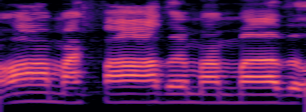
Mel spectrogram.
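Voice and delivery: put-on East Coast accent. Imitating how people in Maine talk: imitating a Maine accent. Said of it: "I will sometimes feel East Coast accent coming out".

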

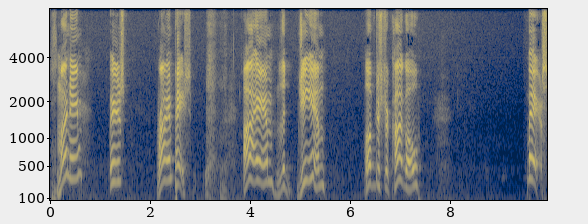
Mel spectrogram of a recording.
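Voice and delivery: put-on very high-pitched, grizzled old prospector voice. Mocking how the Chicago Bears GM talks, do Ryan Pace as old prospector mixed with Captain Kirk. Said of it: "like an old prospector missed with like Captain Kirk".

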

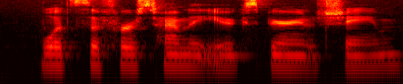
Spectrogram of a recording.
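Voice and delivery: ordinary talk, nothing marked

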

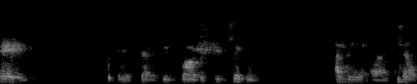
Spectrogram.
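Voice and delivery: deep voice, dropped way down. Taking a turn at a Shaq impression. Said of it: "can I do mine?".

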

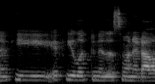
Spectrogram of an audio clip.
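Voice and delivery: ordinary delivery

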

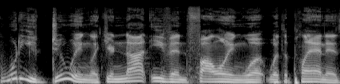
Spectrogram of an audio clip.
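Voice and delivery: ordinary talk

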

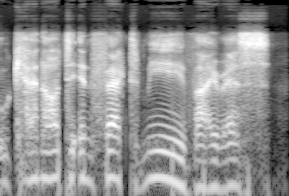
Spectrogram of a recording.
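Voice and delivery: weak, slow, high-pitched delivery. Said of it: "Fong kind of like weakly like mutters".

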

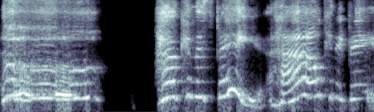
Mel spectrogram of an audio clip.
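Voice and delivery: very loud, very high, slow, drawn-out disbelieving scream. Retelling a man's reaction after he jumped from his chair: imitating someone screaming in shock. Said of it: "He started screaming".

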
